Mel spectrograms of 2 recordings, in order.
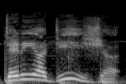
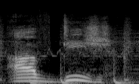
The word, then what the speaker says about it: Avdija: Deni Avdija uh, I forget, avdige is how you think I uh, you pronounce it in Hebrew, but he becomes the first Israeli born player to go in the top 10.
